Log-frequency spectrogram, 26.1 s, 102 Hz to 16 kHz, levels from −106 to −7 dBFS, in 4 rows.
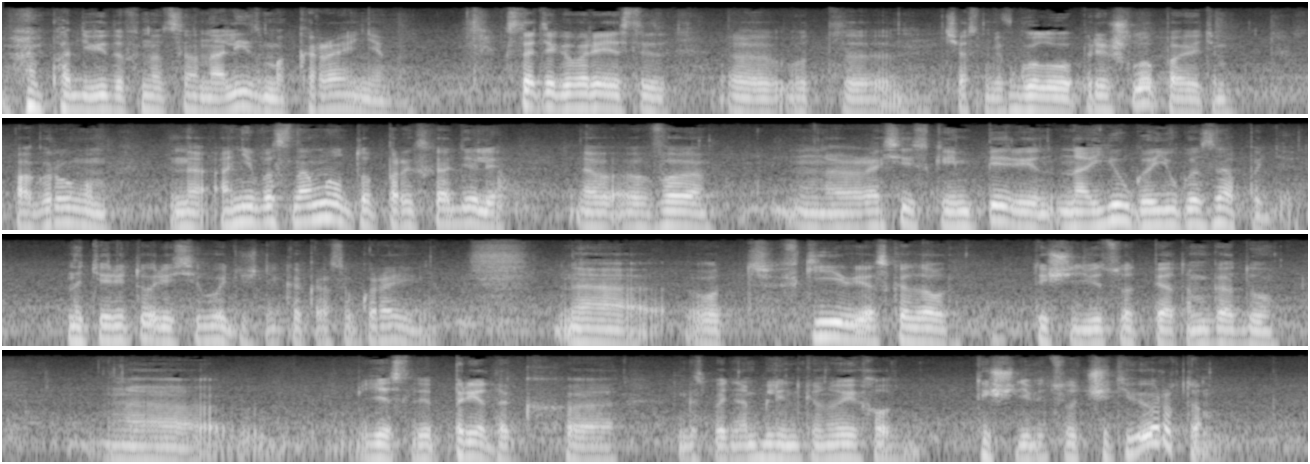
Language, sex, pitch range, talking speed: Russian, male, 110-125 Hz, 105 wpm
